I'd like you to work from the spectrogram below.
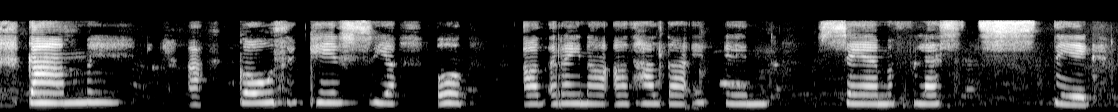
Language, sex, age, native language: Icelandic, female, 18-19, Icelandic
